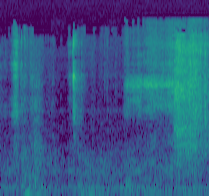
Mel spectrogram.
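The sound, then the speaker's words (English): Large scissors snip and slice through fabric, giving a few crisp, scratchy cuts followed by a steadier rasping slide, fairly quiet with no talking. “Cutting.”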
